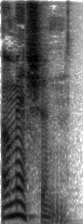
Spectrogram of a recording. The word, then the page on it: omission: British English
